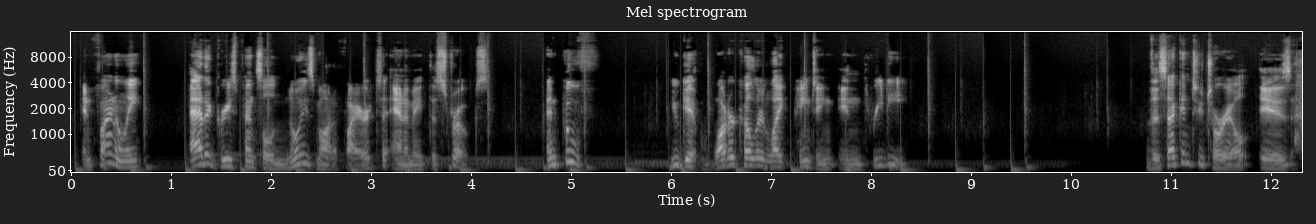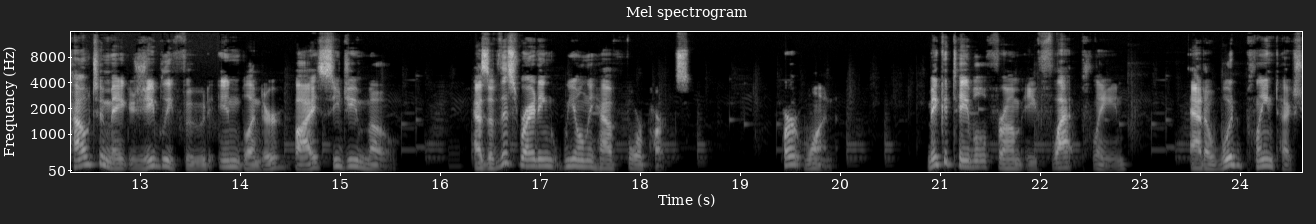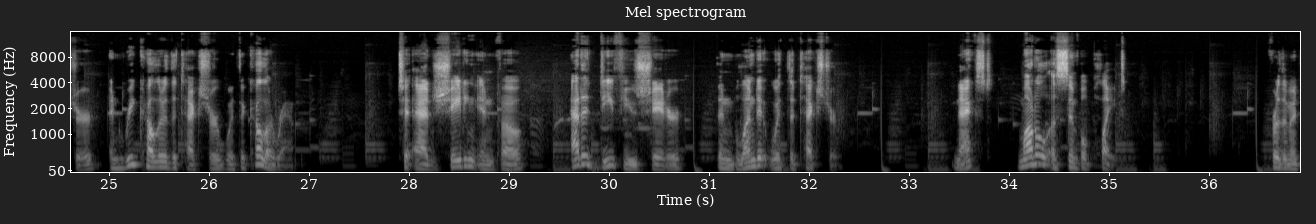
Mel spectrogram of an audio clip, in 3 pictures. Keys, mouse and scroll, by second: 1.2-2.2 alt+middle drag, 2.2 ., 3.9-7.5 alt+drag.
